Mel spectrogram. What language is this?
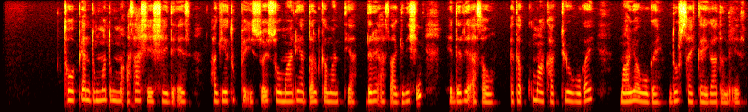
Wolaytta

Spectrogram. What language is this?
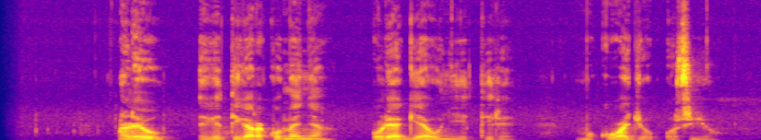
Kikuyu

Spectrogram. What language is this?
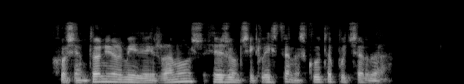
Catalan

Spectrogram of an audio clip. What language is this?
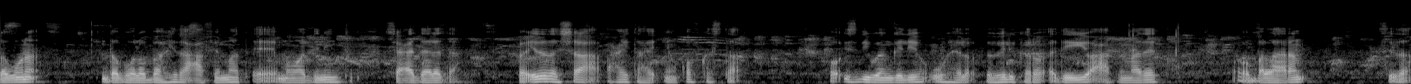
Somali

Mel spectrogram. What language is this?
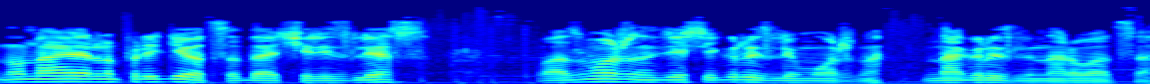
Russian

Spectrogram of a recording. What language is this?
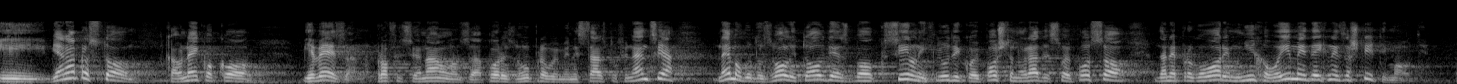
Croatian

